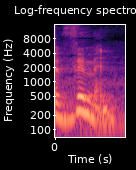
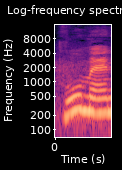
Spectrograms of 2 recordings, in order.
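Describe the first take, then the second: First: विमेन as "VIM-en"; short i first in विमेन; "vi" sound in women. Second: वुमेन as "VOO-men"; wrong oo vowel. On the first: Teacher giving the correct form, "VIM-en". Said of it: "इसका सही pronunciation है". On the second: Teacher showing the incorrect form, "VOO-men". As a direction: round the first vowel of वुमेन to oo. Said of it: "इसका सही pronunciation नहीं है". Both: Shown as a demonstration.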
